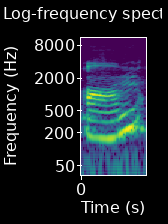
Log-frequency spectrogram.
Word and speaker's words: Om: breath in, and then you're going to say the word Om. And as you're doing that, you are opening your mouth. Om. And the bit, as you put your lips together, the tongue is going to go to the roof of the mouth.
